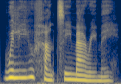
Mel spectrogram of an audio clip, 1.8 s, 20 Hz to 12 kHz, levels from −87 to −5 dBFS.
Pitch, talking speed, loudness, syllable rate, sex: 225 Hz, 165 wpm, -19 LUFS, 4.1 syllables/s, female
